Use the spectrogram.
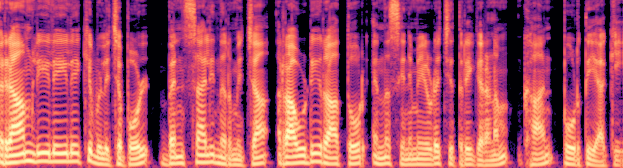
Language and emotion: Malayalam, neutral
